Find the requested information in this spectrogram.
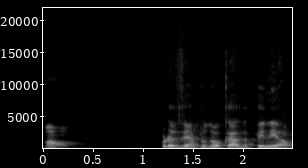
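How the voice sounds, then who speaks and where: The voice belongs to a man and sits high. Nothing is heard behind it on this very clean recording. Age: 70s. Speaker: dentistry professor. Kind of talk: lecture. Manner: conversational.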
